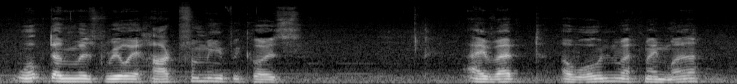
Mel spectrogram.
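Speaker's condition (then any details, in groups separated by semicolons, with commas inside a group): Cerebral palsy; complex operation for condition; recovering from operation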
